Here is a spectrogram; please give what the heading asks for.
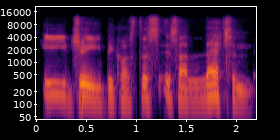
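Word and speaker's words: e.g.: see this written down you just say EG you don't need to say for example just say EG okay and this last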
